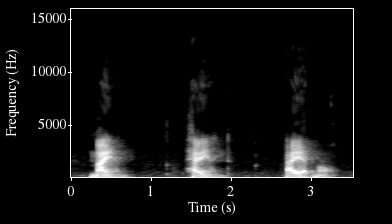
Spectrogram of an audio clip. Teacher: The A before the N or the N in words like hand, man, admiral, get the aya glide.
